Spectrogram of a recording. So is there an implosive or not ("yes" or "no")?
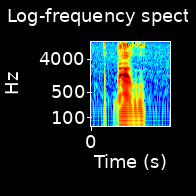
yes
